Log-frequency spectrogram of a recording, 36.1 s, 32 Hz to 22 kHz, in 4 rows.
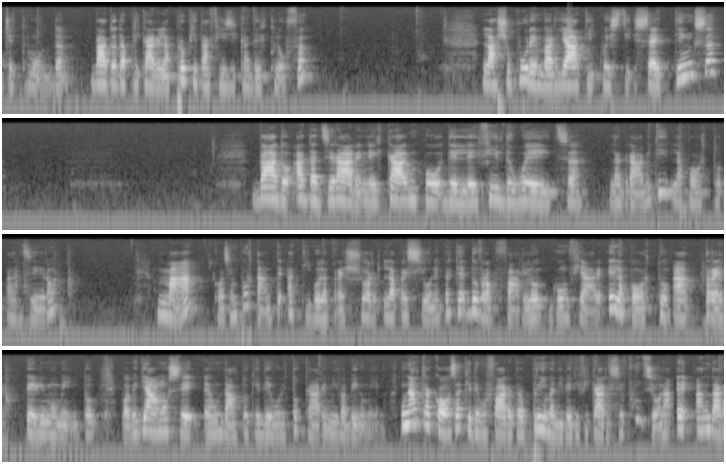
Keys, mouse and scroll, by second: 0.0-1.0 drag, 3.1-8.9 drag, 8.9-10.5 scroll down 10, 10.5-11.6 scroll down 10, 11.6-14.7 scroll down 1, 15.4 click, 16.0-16.4 scroll down 5, 17.2-19.9 drag, 19.9-20.6 scroll up 5, 20.9-22.1 scroll up 4, 22.1-24.9 drag, 25.9-32.0 drag, 34.5-36.1 drag.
